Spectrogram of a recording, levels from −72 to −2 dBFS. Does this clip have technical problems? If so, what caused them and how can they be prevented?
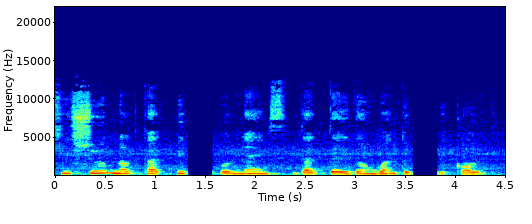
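Yes. Two abrupt 250 ms silent holes appear at 1.32–1.57 s, just after "should not call", and at 3.57–3.82 s, after "they don't want to". This is a gap between chunks: 2 s blocks joined with silence between them. Buffering ahead so each chunk starts seamlessly prevents it.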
